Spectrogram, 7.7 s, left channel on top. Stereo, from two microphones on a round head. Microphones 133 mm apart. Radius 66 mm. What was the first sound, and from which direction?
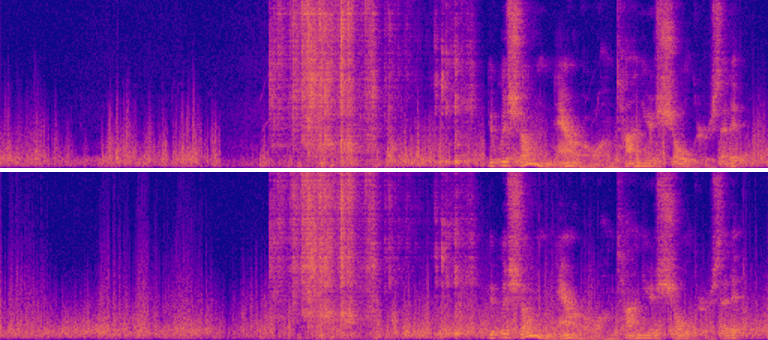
Chewing, 15° left (ahead or behind).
